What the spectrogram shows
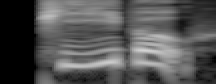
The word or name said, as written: pigebog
